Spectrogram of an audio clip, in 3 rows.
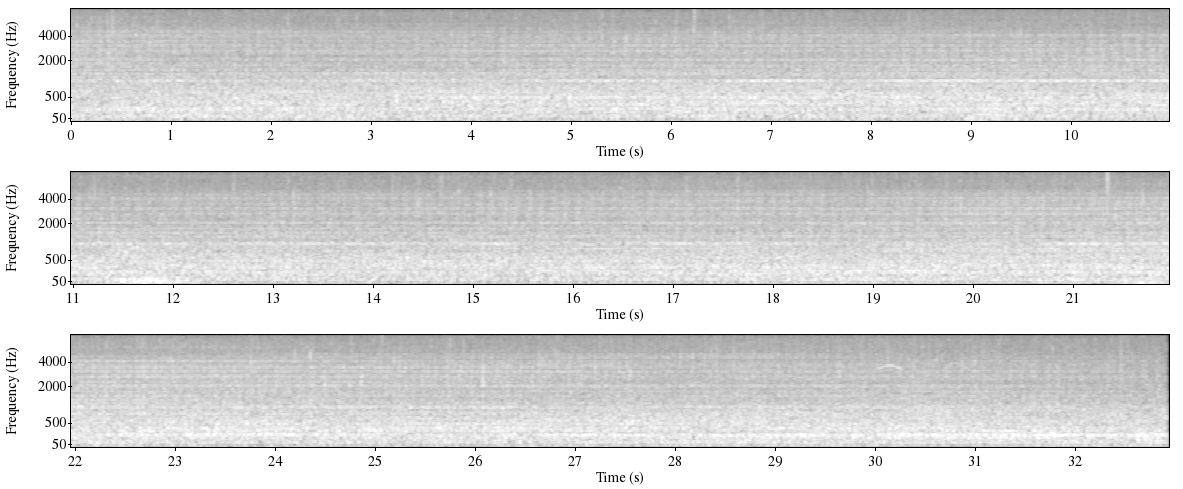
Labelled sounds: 30.0	30.4	killer whale, northern resident, 3.3 to 3.7 kHz

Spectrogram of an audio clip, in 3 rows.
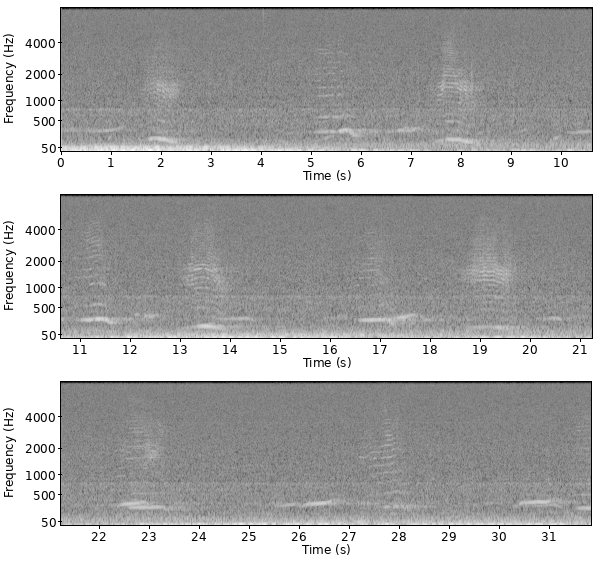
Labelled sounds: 1.8	2.4	humpback whale, 1.1 to 1.8 kHz
5.1	5.5	humpback whale, 1.1 to 3.3 kHz
7.5	8.1	humpback whale, 1.2 to 2.0 kHz
11.2	11.4	humpback whale, 2.2 to 2.3 kHz
13.0	13.8	humpback whale, 1.2 to 1.9 kHz
18.9	20.2	humpback whale, 1.2 to 1.7 kHz
22.5	23.2	humpback whale, 1.5 to 3.7 kHz
27.2	28.0	humpback whale, 1.5 to 2.3 kHz
28.6	28.9	humpback whale, 1.5 to 1.7 kHz

